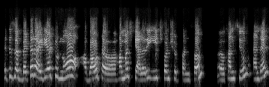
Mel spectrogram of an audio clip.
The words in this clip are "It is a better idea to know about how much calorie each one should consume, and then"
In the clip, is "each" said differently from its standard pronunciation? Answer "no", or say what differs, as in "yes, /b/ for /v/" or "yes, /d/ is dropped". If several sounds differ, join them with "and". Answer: no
